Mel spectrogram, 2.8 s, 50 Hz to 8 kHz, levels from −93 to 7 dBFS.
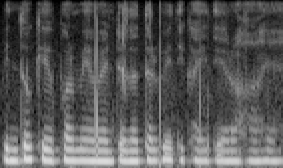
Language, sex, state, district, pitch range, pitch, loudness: Hindi, female, Arunachal Pradesh, Papum Pare, 180-195 Hz, 185 Hz, -14 LUFS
